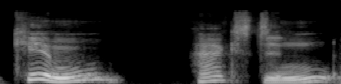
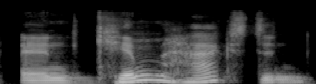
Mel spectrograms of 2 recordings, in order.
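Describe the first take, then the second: First: Higher, slow call with a rising end. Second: Said in the usual way. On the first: Real, not acted. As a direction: call the name out across the room. Calling her into the room.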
